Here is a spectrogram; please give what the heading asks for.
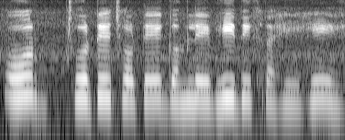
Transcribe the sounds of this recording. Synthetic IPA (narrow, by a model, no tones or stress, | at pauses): ɔːɾ | t͡ʃʰoːʈet͡ʃʰoːʈeɡɐmlebʱid̪ɪkʰɾɐɦeɦɛ̃ː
